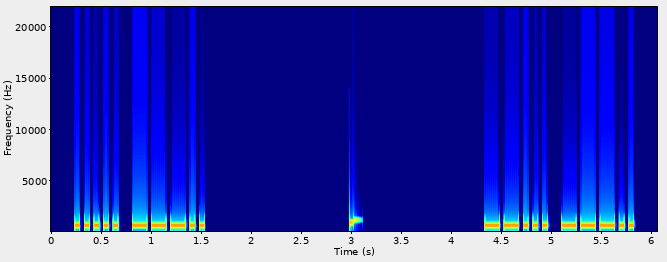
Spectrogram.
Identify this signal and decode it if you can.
Morse code, heard as a keyed tone, about 25 wpm, 700 Hz. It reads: 58 78
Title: Common Cut Numbers - 2-Digit 25wpm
